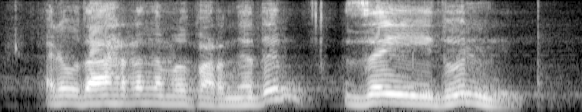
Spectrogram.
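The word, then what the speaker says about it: زيدٌ: ഉച്ചാരണത്തിൽ ലാഹത്തൻ അത് എഴുത്തായിട്ടല്ല എഴുത്തിൽ ഈസുക്കൂനായ നൂൻ തെളിഞ്ഞു വരില്ല പക്ഷേ ഉച്ചാരണത്തിൽ വരും അതിന ഉദാഹരണം നമ്മൾ പറഞ്ഞത് സൈദുൻ സൈദുൻ ഇവിടെ സൈദുൻ എന്നതിൽ നമ്മൾ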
